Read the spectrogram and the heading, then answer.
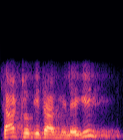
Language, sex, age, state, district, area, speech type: Hindi, male, 60+, Bihar, Samastipur, rural, conversation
